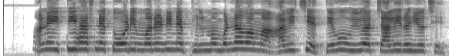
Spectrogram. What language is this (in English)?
Gujarati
